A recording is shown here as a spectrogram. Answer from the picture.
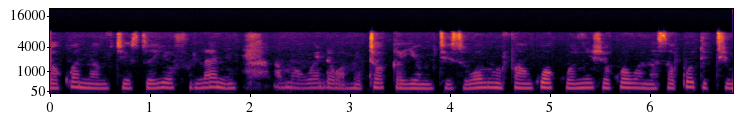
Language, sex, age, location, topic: Swahili, female, 18-24, Nakuru, finance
